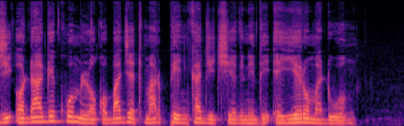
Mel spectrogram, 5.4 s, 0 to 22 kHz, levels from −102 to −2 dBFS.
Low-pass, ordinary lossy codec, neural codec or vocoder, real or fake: none; none; vocoder, 44.1 kHz, 128 mel bands every 512 samples, BigVGAN v2; fake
